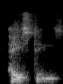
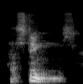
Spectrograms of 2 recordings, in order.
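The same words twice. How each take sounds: First: The stress is on the first syllable. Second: The stress is on the second syllable. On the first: The speaker calls it right. "So we say Hastings" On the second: The speaker calls it wrong. "stress it the wrong way around"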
